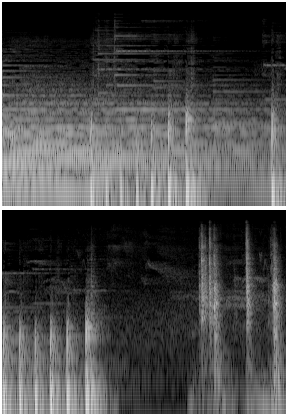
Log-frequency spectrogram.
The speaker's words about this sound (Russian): А дверь заперта. Стучу, а никто не открывает.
